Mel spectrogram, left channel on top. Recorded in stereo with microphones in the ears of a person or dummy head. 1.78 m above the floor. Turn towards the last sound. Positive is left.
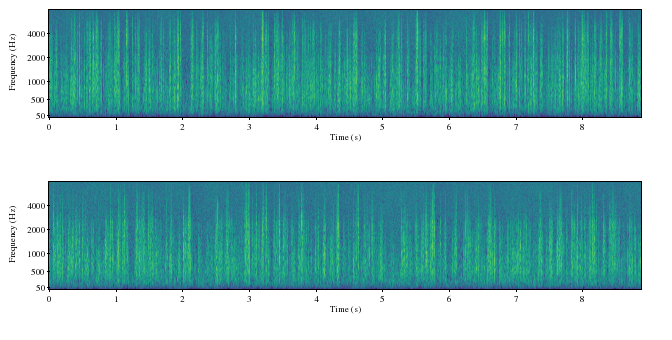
No sound to turn to.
